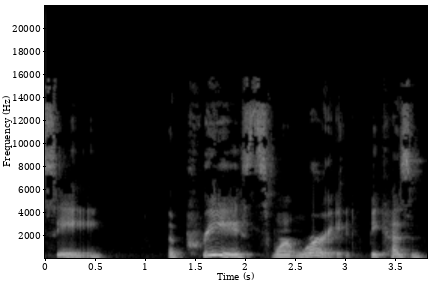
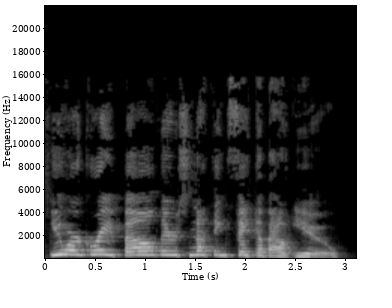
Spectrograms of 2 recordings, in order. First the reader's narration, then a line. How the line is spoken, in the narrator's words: the emperor yelled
